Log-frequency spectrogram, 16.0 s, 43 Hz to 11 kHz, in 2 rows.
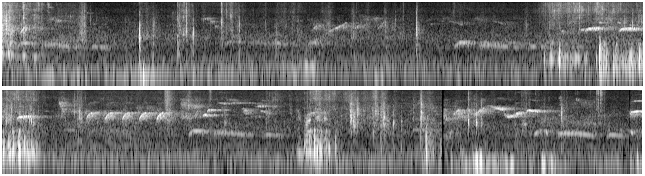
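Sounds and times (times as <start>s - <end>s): small birds chirping: 0.3s - 16.0s.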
